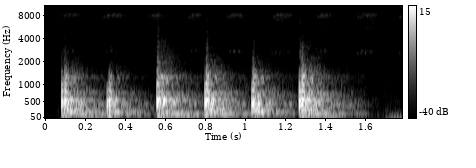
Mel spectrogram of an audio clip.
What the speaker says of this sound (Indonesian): terdengar ketukan pelan di jendela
